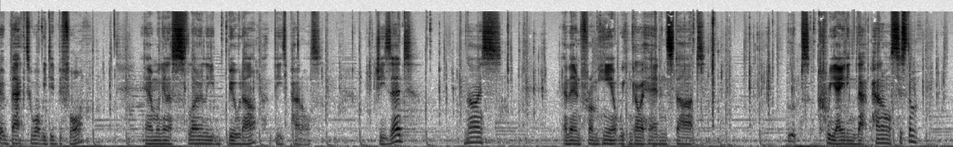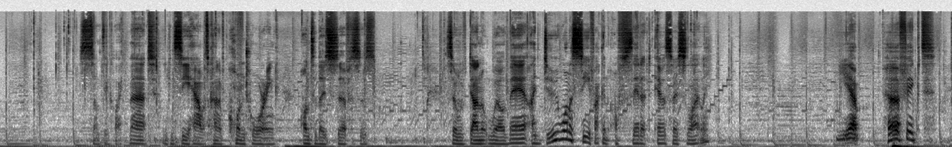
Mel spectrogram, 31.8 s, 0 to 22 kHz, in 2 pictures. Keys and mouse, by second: 0.4 click, 2.4 Tab, 2.9 Tab, 3.5 click, 3.6-7.3 middle drag, 4.5 a, 5.8 g, 7.3 Tab, 8.7 Tab, 9.4 z, 10.7 KP_7, 10.9 z, 11.9 2, 12.3 x, 13.2-26.6 alt+middle drag, 17.0 z, 26.6-31.7 drag.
